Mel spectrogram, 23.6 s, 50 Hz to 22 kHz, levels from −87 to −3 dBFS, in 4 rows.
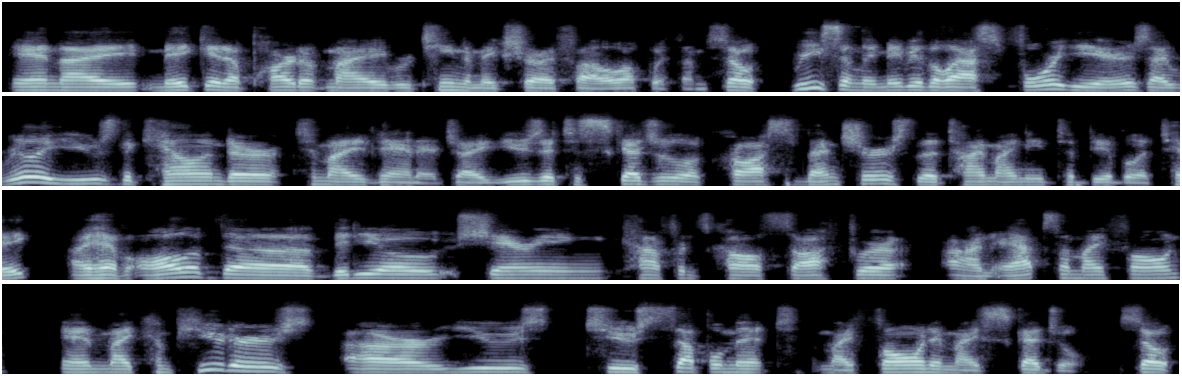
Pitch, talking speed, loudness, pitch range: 145 Hz, 195 wpm, -24 LUFS, 135-155 Hz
